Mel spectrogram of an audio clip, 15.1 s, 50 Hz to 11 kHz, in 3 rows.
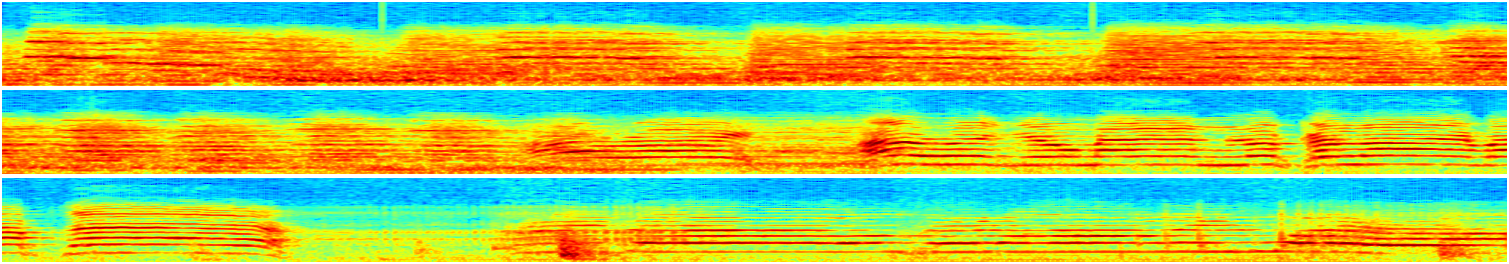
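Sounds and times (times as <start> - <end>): orchestral music with brass: 0.0 - 7.9.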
